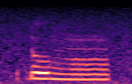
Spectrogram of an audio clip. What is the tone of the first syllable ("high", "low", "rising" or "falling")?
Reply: high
